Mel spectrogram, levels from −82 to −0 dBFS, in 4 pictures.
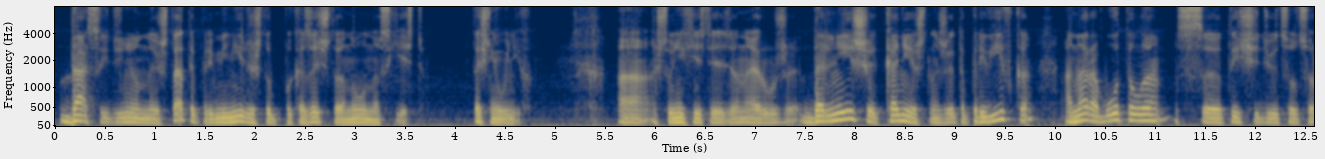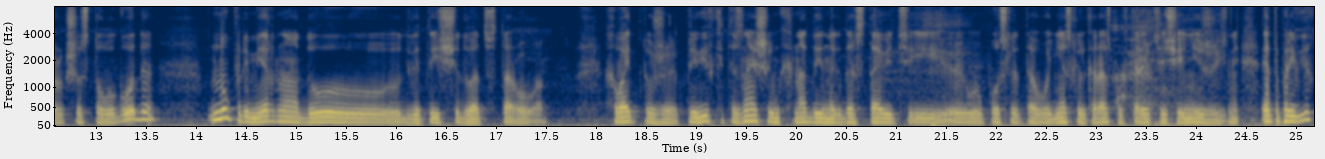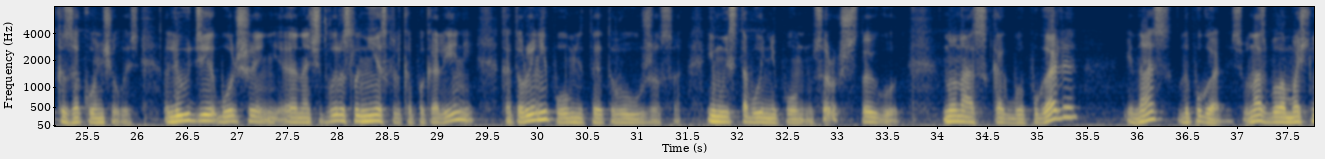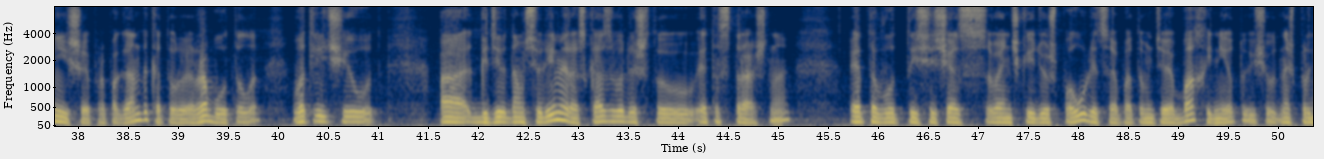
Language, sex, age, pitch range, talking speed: Russian, male, 50-69, 110-135 Hz, 145 wpm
